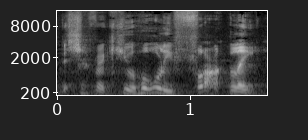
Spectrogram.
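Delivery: mock awestruck fan voice; excited fan. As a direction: play the amazed chef who can't believe it. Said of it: "the guy was like".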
